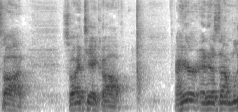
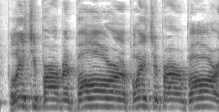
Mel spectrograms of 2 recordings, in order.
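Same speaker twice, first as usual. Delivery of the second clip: PA announcement; 5 semitones higher than usual. Retold or imitated. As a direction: bark it like a police loudspeaker. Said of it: "he's on the P A system going".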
